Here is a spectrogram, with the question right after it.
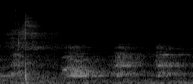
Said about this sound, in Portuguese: Ó a cachorradinha aí. Ó, gente. Acho que vai chegar um mascote novo aqui, hein? Minha doguita. Vamos ver.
